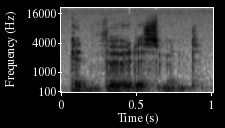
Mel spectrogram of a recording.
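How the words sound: It has the Australian stress placement. "where we tend to say"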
